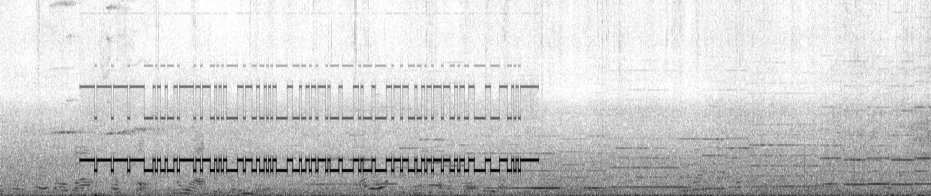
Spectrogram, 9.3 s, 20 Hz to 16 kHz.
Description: RTTY (45.45 baud, 850 Hz shift), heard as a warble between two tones, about 2550 Hz centre, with the noise of a residential street. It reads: 45745 35351 72594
